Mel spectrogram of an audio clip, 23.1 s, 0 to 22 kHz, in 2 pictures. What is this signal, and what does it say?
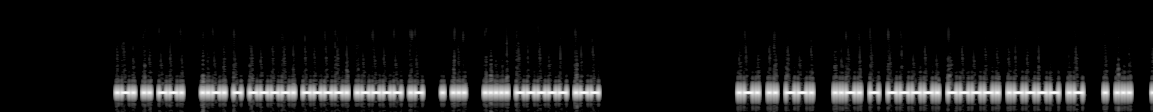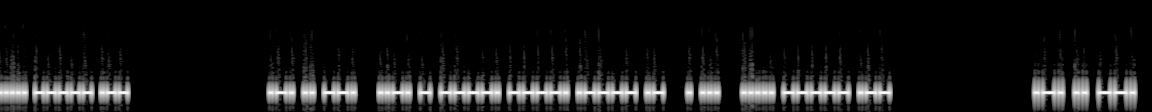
Morse code, heard as a keyed tone, about 37 wpm, 700 Hz. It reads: RIG FT991A ES 50W RIG FT991A ES 50W RIG FT991A ES 50W RIG
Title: Speed-Racing Common QSO Phrases - 30wpm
